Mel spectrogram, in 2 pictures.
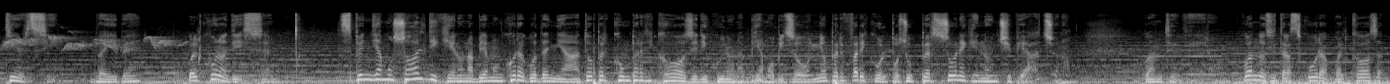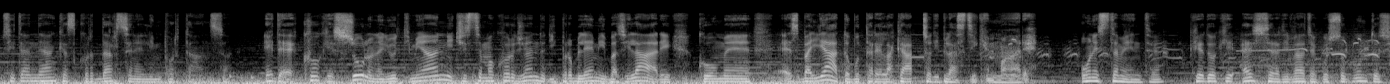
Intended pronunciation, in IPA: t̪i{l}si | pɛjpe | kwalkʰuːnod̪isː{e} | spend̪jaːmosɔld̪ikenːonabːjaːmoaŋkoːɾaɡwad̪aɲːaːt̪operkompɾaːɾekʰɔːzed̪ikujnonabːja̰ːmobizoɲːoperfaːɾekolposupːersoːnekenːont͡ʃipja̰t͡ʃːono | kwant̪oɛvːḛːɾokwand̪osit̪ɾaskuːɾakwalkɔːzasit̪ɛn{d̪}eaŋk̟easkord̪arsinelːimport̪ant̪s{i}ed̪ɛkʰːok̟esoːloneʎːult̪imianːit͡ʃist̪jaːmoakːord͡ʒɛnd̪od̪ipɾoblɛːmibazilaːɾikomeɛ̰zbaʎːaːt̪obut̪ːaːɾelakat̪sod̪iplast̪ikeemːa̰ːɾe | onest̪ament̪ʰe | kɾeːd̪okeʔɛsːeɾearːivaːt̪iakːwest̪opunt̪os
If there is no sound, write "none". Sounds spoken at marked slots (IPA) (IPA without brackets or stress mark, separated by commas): r, e, d̪, a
